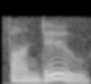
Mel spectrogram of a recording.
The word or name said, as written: fondue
